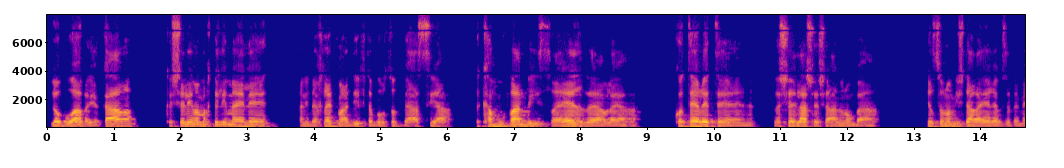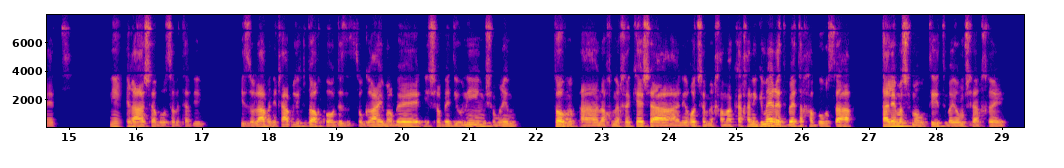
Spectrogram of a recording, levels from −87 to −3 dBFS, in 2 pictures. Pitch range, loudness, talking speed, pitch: 100-115 Hz, -23 LUFS, 120 wpm, 110 Hz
